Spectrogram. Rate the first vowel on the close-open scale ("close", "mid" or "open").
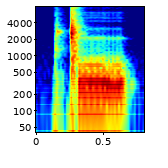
close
